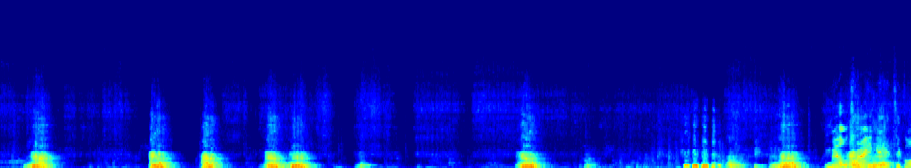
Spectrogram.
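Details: Dozer, a seven-month-old English mastiff, plays indoors by chasing a remote control buggy car. He gives a long run of deep, gruff barks in short bursts, several in quick pairs, ending in a more excited jumble.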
